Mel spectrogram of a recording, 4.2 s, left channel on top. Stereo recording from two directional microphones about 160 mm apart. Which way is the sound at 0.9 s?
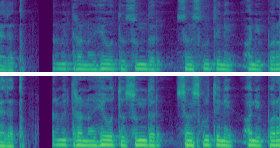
40° right (ahead or behind).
